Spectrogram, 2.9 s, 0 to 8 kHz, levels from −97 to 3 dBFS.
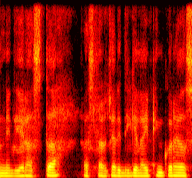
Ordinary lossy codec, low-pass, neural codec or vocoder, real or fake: none; none; codec, 16 kHz, 2 kbps, FunCodec, trained on Chinese and English, 25 frames a second; fake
